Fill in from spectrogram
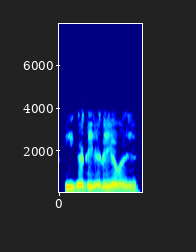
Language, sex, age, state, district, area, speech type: Punjabi, male, 18-30, Punjab, Patiala, urban, conversation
